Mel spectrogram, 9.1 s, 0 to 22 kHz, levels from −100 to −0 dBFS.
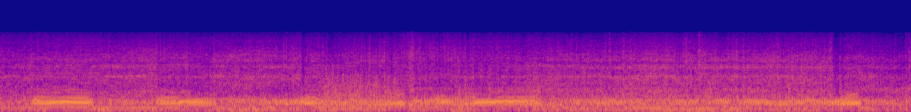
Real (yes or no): yes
